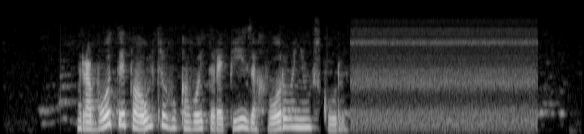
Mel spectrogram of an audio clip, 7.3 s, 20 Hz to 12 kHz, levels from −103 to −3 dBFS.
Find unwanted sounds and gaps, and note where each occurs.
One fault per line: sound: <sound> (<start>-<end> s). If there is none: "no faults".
no faults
